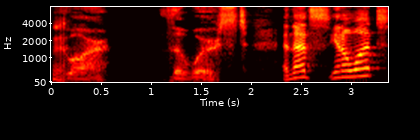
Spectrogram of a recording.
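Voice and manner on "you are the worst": very low, very slow murmur. Imitating an internet commenter's insult, in an Alec Baldwin-like voice. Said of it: "was that Alec Baldwin?".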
